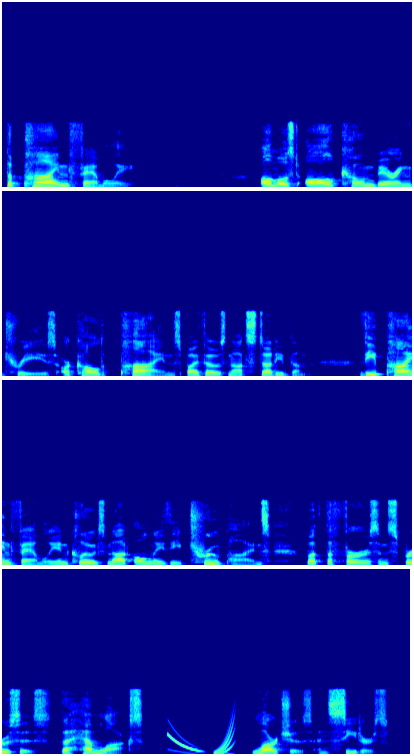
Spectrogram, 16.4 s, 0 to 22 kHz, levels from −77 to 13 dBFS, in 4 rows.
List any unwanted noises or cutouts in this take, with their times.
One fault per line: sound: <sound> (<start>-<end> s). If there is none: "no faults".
sound: chirp (14.0-14.6 s)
